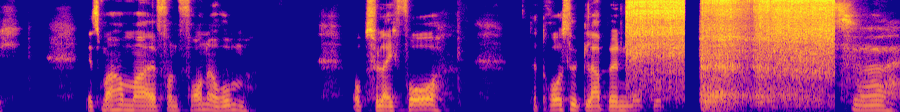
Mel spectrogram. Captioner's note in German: schnauben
